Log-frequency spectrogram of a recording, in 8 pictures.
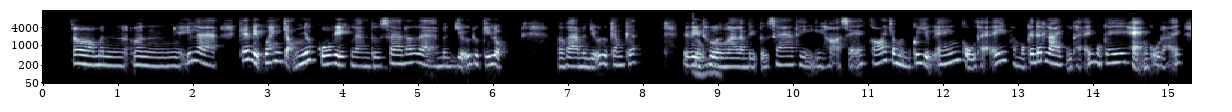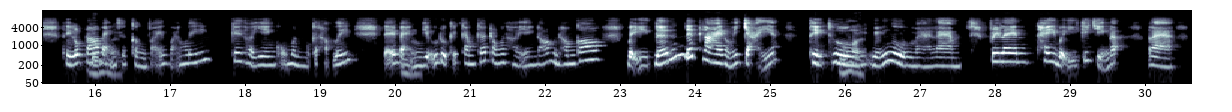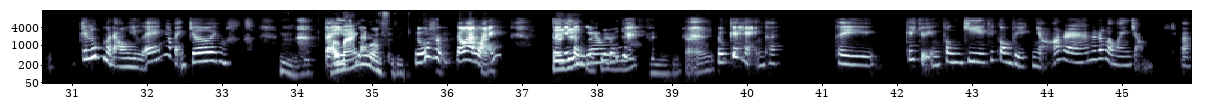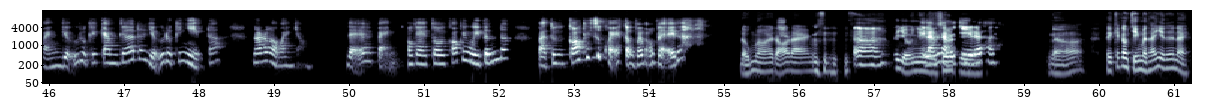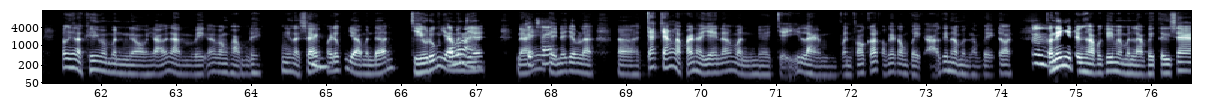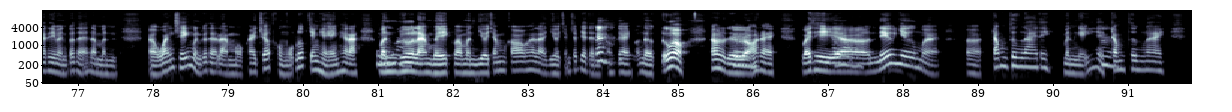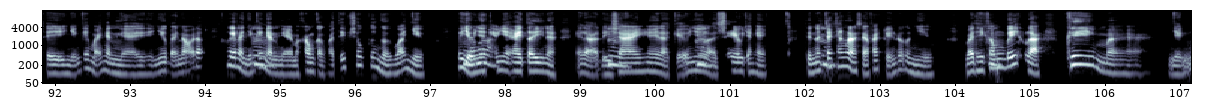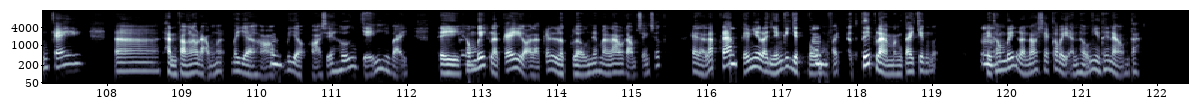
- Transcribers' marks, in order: tapping; in English: "deadline"; in English: "deadline"; in English: "freelance"; laughing while speaking: "không"; laugh; laughing while speaking: "đúng hông?"; laugh; laugh; laughing while speaking: "đó. Ờ"; laugh; in English: "focus"; in English: "job"; laugh; in English: "design"; lip smack
- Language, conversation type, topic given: Vietnamese, podcast, Bạn nghĩ gì về làm việc từ xa so với làm việc tại văn phòng?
